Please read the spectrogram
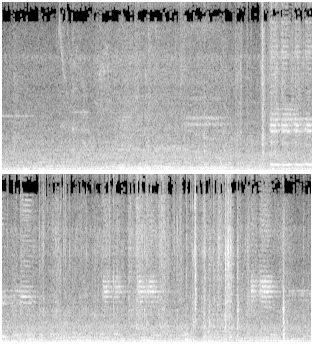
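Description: Busy street ambience: a steady traffic rumble with several short car horn toots and background voices. A few sharp clicks and clatters come from handling at the stall, most of them in the second half.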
